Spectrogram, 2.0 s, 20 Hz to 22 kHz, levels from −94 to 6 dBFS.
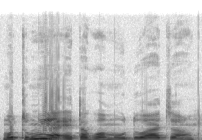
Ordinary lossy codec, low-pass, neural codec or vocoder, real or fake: none; 19.8 kHz; none; real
